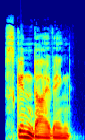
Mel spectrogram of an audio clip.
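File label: "skin diving", British English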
